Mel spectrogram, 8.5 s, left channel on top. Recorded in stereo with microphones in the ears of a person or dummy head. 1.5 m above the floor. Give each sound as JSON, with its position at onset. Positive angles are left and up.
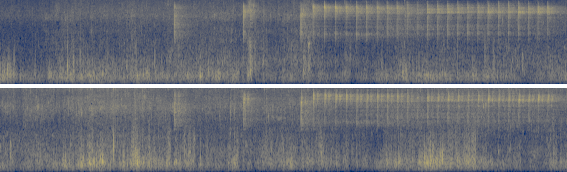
{"t": 2.6, "sound": "scissors", "side_deg": 30, "distance_m": 0.9}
